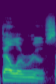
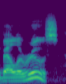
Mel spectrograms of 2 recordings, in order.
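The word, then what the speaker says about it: Belarus: chart from Bolis now bellarus I think it's pronounced uh which is not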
